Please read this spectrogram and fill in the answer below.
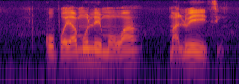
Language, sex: Tswana, male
